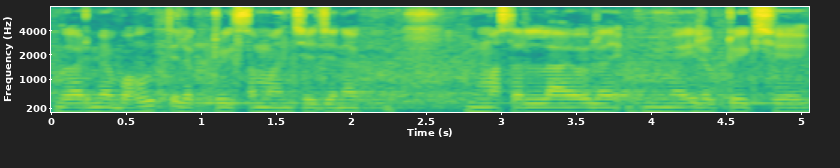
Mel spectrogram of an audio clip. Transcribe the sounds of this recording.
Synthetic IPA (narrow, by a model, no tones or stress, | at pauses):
ɡʱəɾmebəɦut̪ilekʈɾiksamant͡ʃʰɛd͡ʒena | məsəlːalmeilek̚ʈɾik̚t͡ʃʰɛ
